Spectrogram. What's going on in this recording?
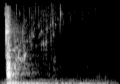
Variations about sounds of water.
SFX, drop, liquid, splash, water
